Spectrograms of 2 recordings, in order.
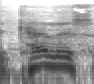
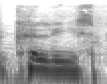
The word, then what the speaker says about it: Kelis: Pisze się Kelis, ale mówi się Kelis podobno.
